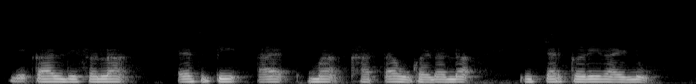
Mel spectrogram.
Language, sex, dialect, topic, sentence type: Marathi, male, Northern Konkan, banking, statement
